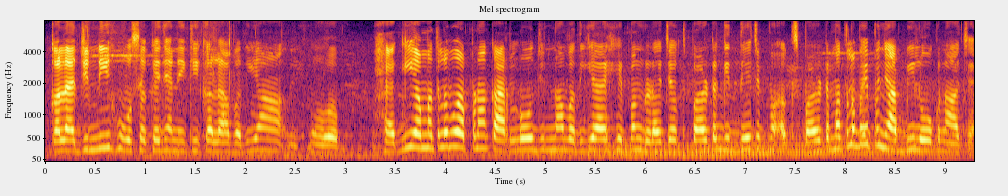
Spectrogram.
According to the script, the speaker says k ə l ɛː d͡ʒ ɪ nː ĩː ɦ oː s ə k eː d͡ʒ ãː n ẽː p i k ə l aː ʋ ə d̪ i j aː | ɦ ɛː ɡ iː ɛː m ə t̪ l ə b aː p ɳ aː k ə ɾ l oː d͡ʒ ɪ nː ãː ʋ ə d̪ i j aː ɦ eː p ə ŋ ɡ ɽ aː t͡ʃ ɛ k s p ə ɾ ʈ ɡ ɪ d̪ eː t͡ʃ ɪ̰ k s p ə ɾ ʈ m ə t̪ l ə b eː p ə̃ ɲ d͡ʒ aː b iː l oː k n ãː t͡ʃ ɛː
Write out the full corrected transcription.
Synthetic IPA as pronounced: k ə l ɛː d͡ʒ ɪ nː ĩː ɦ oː s ə k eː d͡ʒ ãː n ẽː k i k ə l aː ʋ ə d̪ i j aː | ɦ ɛː ɡ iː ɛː m ə t̪ l ə b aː p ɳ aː k ə ɾ l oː d͡ʒ ɪ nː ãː ʋ ə d̪ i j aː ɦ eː p ə ŋ ɡ ɽ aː t͡ʃ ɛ k s p ə ɾ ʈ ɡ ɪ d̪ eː t͡ʃ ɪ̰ k s p ə ɾ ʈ m ə t̪ l ə b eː p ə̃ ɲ d͡ʒ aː b iː l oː k n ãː t͡ʃ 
